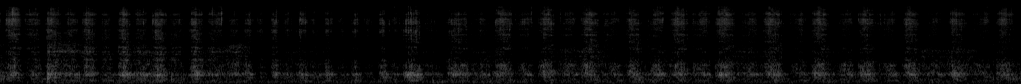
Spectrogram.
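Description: Small stiff flux brush wet with isopropyl alcohol scrubbing lightly back and forth over the solder side of a circuit board, a faint scratchy stroke several times a second, cleaning off flux residue.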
